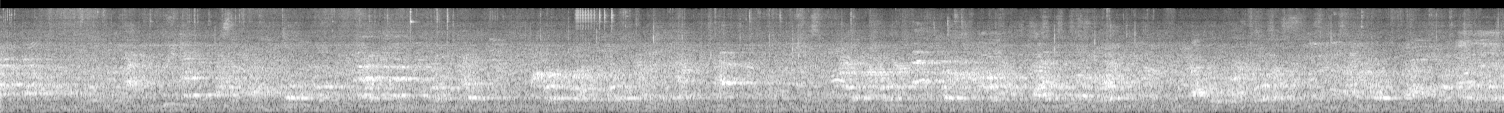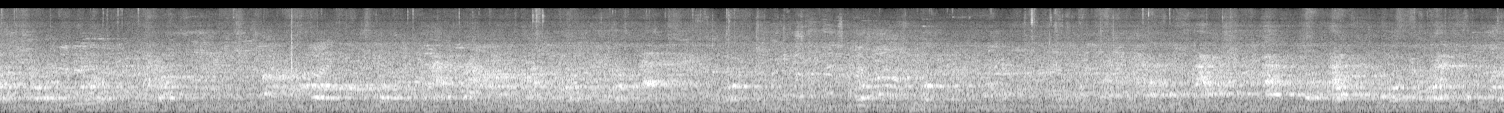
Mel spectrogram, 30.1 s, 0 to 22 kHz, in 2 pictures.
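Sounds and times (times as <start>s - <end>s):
crowd chatter: 0.0s - 30.0s
dogs barking and yipping: 2.2s - 7.6s, 26.5s - 30.0s.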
